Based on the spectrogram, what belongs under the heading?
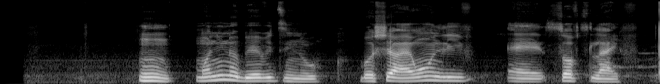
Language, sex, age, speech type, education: Nigerian Pidgin, male, 15-29, spontaneous, tertiary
